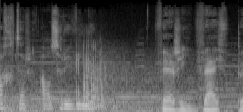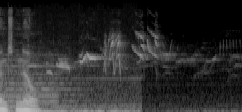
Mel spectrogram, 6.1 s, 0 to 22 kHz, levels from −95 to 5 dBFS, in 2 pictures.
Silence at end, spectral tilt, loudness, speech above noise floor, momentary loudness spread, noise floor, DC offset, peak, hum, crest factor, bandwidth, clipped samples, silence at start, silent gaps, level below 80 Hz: 1.05 s; -5.5 dB/octave; -28 LUFS; 34 dB; 15 LU; -60 dBFS; under 0.1%; -8 dBFS; none; 20 dB; 17.5 kHz; under 0.1%; 0 s; none; -40 dBFS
